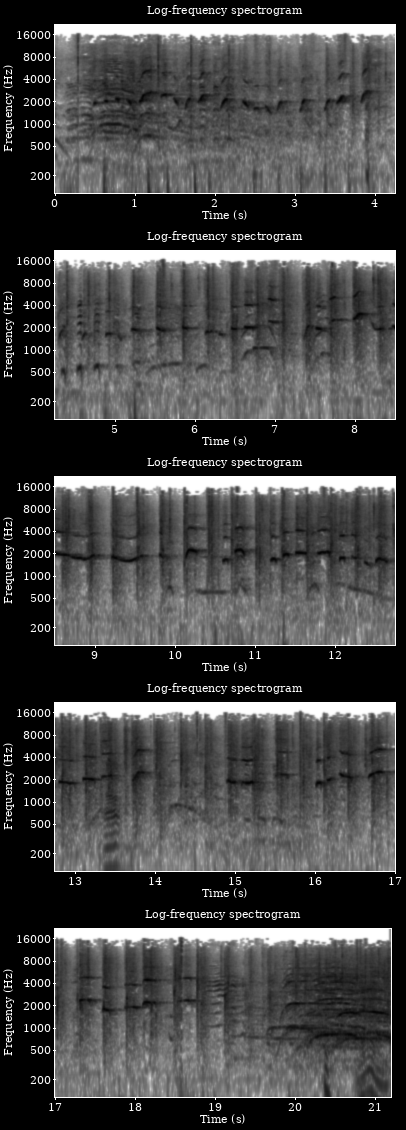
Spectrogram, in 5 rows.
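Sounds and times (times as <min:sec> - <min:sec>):
laughter: 0:00.0 - 0:07.8, 0:14.2 - 0:16.0, 0:18.4 - 0:21.1
crowd clapping along in a fast steady rhythm: 0:00.2 - 0:21.1
person whistling a wandering melody: 0:00.5 - 0:14.2, 0:14.8 - 0:19.0.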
